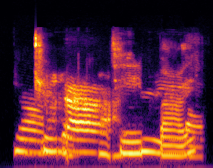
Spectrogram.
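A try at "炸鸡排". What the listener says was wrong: Không phải bái nhá, bật hơi. Phái.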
